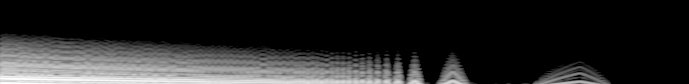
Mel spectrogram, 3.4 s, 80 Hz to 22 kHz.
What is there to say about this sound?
Vermona DRUM 11
From the Drum 1 Channel of the Vermona DRM 1 Analog Drum Synthesizer
1, Analog, DRM, Sample, Vermona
